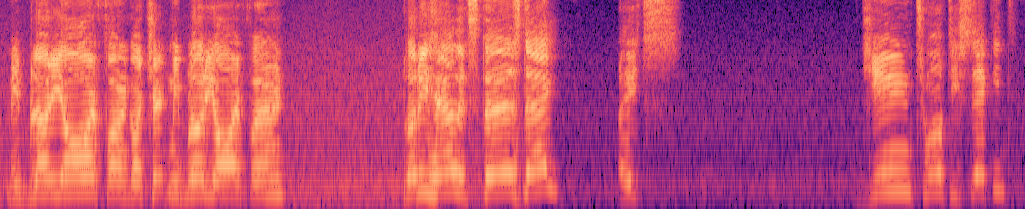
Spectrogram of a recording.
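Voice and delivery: a hammed-up Aussie British voice, not fully convincing; mock Aussie British accent. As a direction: play a half-hearted Aussie British bloke checking his phone. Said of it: "as a Aussie British person".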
